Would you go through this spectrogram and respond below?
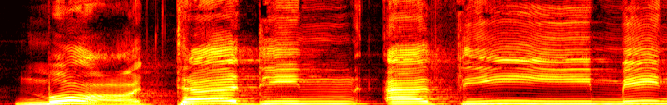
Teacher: We're fully pronouncing that noon sakin. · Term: idhar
